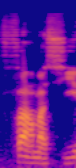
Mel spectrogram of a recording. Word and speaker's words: pharmacie: Donc pharmacie, on entend le F au début, donc PH au début. Phare, P-H-A-R, phare, si, pharmacie, avec le C qui fait S.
